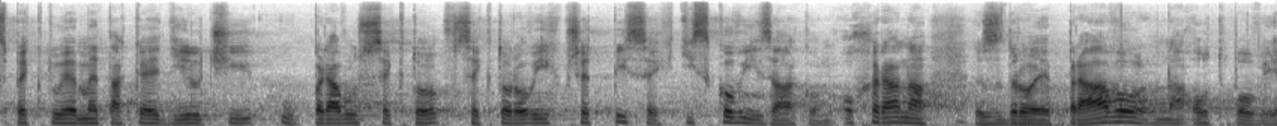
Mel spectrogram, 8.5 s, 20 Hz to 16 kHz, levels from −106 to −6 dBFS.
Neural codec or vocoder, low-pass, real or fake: vocoder, 44.1 kHz, 128 mel bands, Pupu-Vocoder; 14.4 kHz; fake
